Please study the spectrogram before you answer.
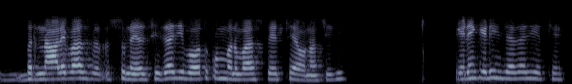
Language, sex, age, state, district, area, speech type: Punjabi, female, 45-60, Punjab, Barnala, urban, conversation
